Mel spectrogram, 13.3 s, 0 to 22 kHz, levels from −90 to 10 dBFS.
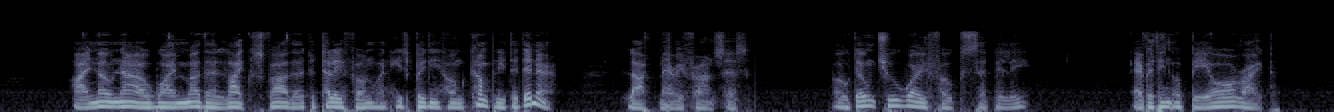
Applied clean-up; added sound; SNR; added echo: none; none; none; none.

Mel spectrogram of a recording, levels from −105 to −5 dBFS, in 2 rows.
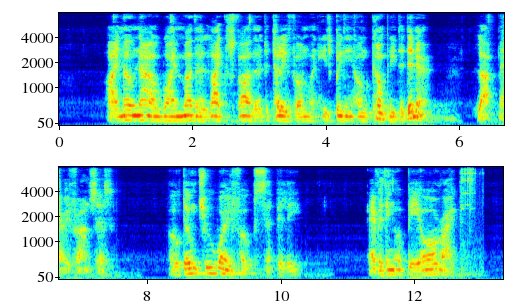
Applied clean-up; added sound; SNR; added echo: neural separator model SepFormer DNS4.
